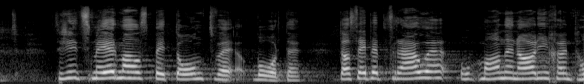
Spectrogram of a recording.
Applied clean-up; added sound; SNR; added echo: none; none; none; none.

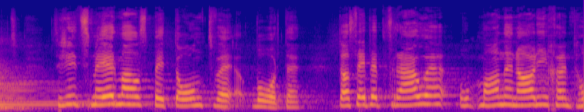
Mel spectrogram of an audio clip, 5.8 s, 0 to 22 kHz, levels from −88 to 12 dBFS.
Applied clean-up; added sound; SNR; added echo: none; Drum; 18 dB; none.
